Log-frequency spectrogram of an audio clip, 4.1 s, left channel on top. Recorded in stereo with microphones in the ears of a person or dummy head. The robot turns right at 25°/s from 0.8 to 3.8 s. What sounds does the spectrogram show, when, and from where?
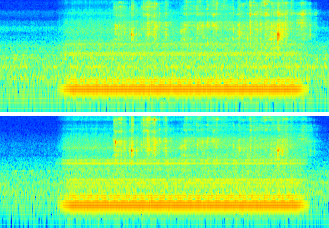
1.4 s keys jangling: 20° right (ahead or behind), 4 m; by 4.0 s 40° left (ahead or behind), 4 m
